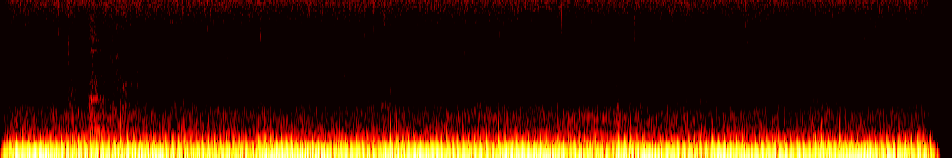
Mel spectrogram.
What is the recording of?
Cat Purring
purr, animal, cat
